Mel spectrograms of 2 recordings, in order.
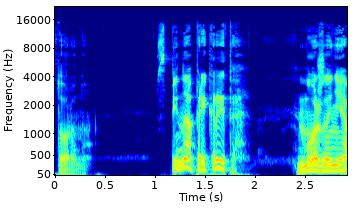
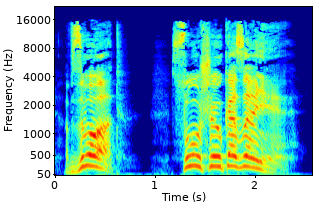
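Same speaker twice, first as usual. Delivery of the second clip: high, full-force order; shouted command; 10 semitones higher, 15 dB louder, slower than usual. A narrator's reading. Captain calling the platoon to attention, shouting. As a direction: yell to the whole platoon. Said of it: "крикнул я".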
